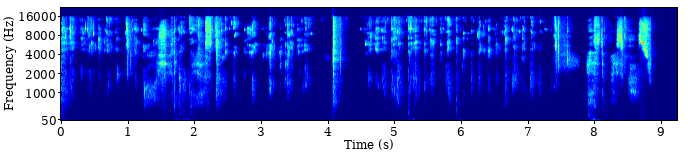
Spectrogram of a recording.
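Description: A plastic container crinkles and crackles in a gloved hand close to a microphone.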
